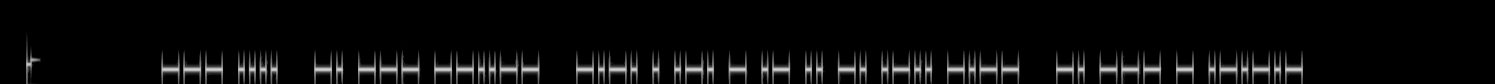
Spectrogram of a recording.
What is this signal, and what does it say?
Morse code, heard as a keyed tone, about 22 wpm, 700 Hz. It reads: OH NO, CERTAINLY NOT.
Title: Sentences from Top 900 Words 22wpm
